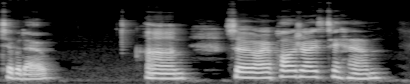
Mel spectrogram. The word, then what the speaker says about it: Thibodeau: for mispronouncing his name I was putting on our in there and it's thi be DEA you or there's an O in there thi be o de au I believe is how it's about but pronounced Thibodeau so I apologize to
